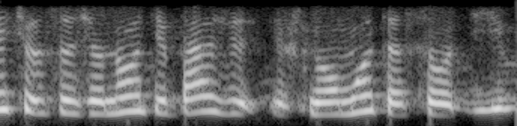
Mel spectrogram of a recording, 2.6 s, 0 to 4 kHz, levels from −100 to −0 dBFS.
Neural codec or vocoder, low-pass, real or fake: none; 3.6 kHz; real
